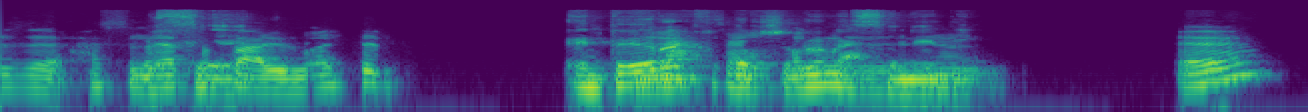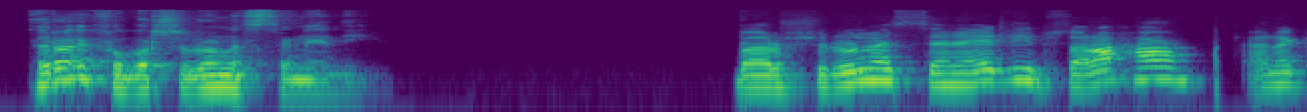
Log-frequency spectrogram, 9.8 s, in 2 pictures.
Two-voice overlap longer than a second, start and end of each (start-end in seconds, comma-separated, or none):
2.4-3.7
